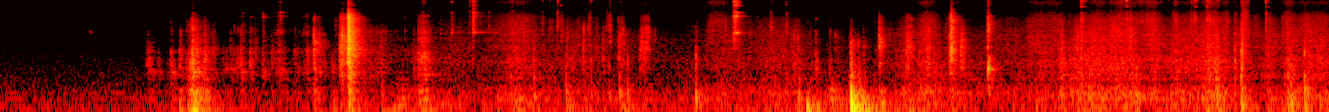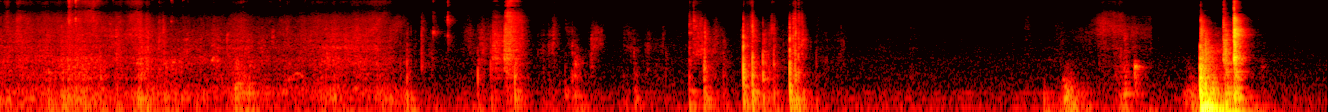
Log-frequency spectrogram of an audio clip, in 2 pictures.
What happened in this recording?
I open the door, locks it, turn on the lights, remove my jacket, remove my sandals, opens bedroom door.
